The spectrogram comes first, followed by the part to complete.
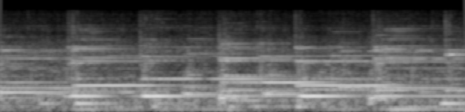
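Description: Javanese gamelan playing: bronze metallophones struck in a quick running melody, each note ringing on as the next is struck, several notes a second, over a low steady hum.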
